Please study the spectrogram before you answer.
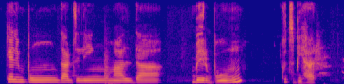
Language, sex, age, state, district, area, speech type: Nepali, female, 18-30, West Bengal, Kalimpong, rural, spontaneous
